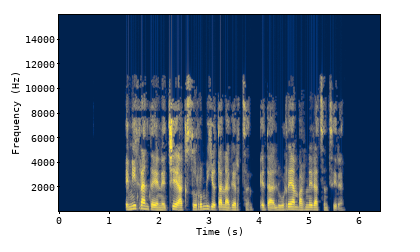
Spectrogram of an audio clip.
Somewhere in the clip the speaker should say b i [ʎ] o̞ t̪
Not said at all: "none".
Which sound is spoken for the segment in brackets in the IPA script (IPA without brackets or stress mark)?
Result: ʎ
